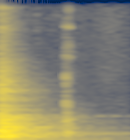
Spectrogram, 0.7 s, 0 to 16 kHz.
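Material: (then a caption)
Steel. A hammer strikes a bearing installer to drive a new steel rear axle bearing into the axle housing of a 2011–2018 Ram 1500. A single sharp metallic tap is heard, centered around 1 kHz, and it rings out over about a fifth of a second. The changed sound of the tap shows the bearing has bottomed out, fully seated, and will not go any further.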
